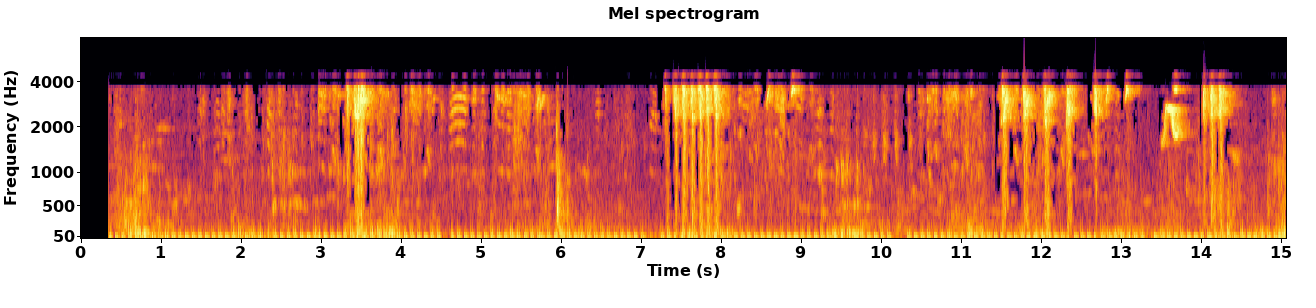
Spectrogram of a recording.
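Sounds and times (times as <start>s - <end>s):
birds flapping wings: 0.4s - 15.0s.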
